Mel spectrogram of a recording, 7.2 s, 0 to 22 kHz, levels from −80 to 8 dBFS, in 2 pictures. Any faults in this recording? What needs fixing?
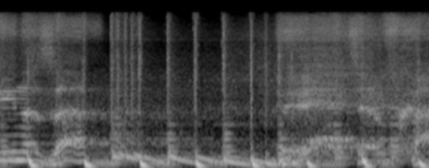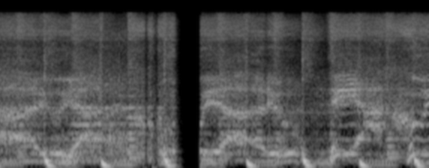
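Two short stalls from a late packet sit close together. The first runs from 4.77 to 4.82 s, holding the sound for about 29 ms. The second runs from 4.84 to 4.90 s, holding it for about 42 ms. Each time a packet arrived late and the jitter buffer emptied. The receiver stretched the last sound until the packet came, then carried on from the same point. Nothing is lost. Each stall adds its length to the delay.

A call audio freeze follows from 5.02 to 5.26 s. The sound is held as a fading buzz for about 216 ms, and the last 110 ms of that is silent. Playback then resumes exactly where it stopped, so a gap is inserted and nothing is missing. The cause is likely packets held up in transit, draining the jitter buffer completely. The delay grows by the full 216 ms.

A deeper or adaptive jitter buffer, together with a steadier network path, would absorb these late arrivals before the buffer runs dry.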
